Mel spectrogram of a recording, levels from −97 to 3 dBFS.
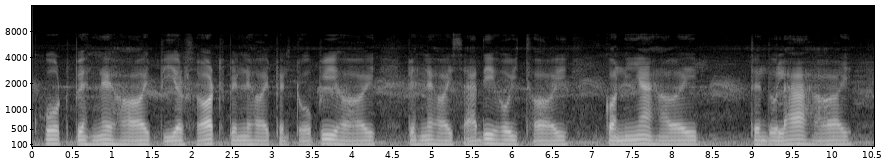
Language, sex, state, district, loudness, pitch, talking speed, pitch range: Bajjika, male, Bihar, Vaishali, -27 LUFS, 105 Hz, 115 wpm, 100-110 Hz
